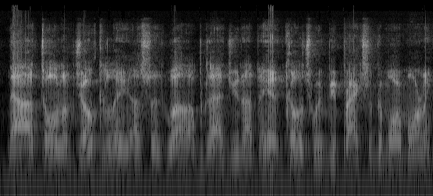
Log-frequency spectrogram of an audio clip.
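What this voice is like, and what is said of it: Cajun accent. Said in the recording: “He also doesn't have a Southern accent. He's a Cajun accent.”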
